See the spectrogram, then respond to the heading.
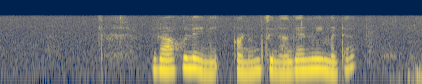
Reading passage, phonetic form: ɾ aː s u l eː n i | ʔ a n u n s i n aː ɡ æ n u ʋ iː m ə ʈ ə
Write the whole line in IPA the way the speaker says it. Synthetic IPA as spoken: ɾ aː h u l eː n i | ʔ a n u n s i n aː ɡ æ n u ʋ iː m ə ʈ ə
